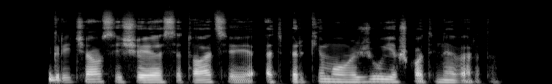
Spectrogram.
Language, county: Lithuanian, Kaunas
